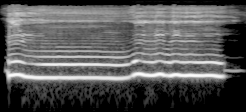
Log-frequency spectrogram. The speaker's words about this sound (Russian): Бак начинает чувствовать Call of the Wild, слышать э, вой волков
